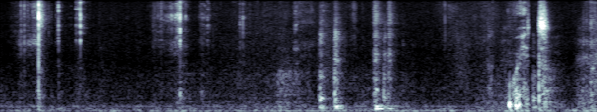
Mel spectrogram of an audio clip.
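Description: Sharp snips and small clicks from a knife or cutting tool trimming a root from a Monstera Thai plant with root rot, a few scattered cuts and handling noises up close, with a voice talking at times.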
